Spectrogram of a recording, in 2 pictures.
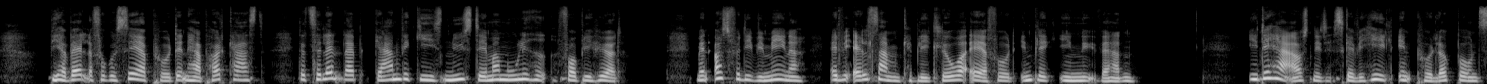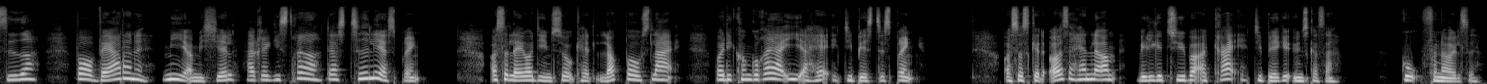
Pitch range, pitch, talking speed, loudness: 180-225 Hz, 200 Hz, 195 wpm, -19 LUFS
